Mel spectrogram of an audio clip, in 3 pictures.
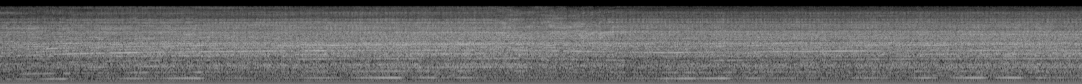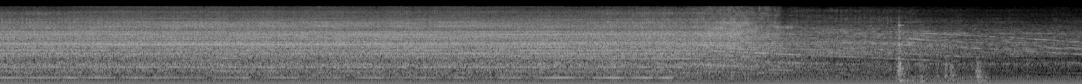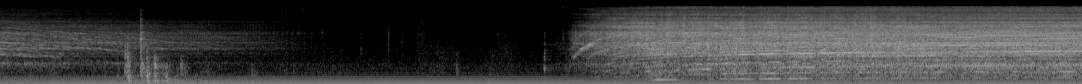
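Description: Flexible-shaft rotary carving tool running at high speed, its bit cutting and shaping the wooden carving. About two-thirds of the way through it is switched off and winds down with a falling whine, then spins up again near the end.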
